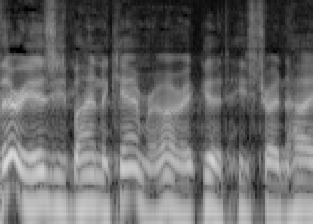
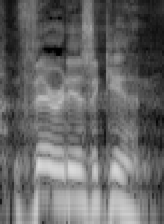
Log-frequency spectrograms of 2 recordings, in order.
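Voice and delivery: usual speaking voice

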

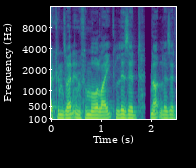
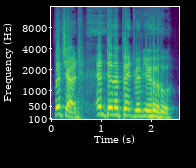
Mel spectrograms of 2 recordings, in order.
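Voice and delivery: higher, louder, slow sentence; stern elder's command; 6 semitones higher, 8 dB louder, slower than usual. Pretend. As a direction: banish him into the pit. Elder condemns Richard.

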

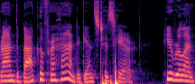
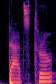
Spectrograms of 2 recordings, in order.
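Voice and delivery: ordinary delivery, nothing marked

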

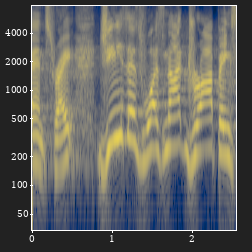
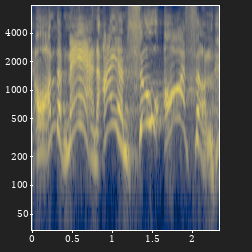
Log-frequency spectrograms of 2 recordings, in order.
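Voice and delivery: mock-bragging, rising to a higher shout; hammed-up boast as a show-off Peter; cocky Peter; 9 semitones higher than usual. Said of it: "And then he's like".

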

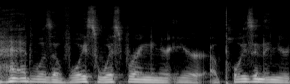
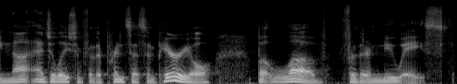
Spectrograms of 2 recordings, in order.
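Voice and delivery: usual speaking voice

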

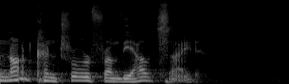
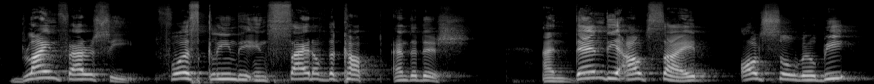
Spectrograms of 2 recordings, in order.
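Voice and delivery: loud, high preaching voice; preaching at full force; 6 semitones higher, 8 dB louder than usual. Acted. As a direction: proclaim it over the congregation.

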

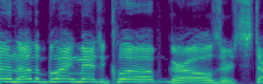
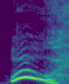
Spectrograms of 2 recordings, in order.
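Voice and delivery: loud whoo of release; 14 semitones higher, 4 dB louder than usual. Real, not acted. Exhale after rant.

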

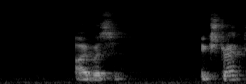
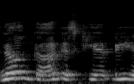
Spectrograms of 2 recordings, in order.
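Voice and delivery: anguished cry; 13 semitones higher, slower than usual. Retold or imitated. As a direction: cry out to God in disbelief. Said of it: "He said".

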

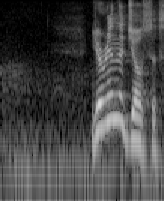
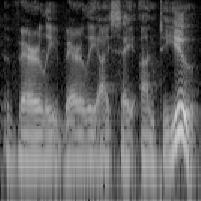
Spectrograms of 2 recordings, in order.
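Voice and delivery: solemn scripture reading; 9 semitones lower than usual. Retold or imitated. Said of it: "Older translations say".

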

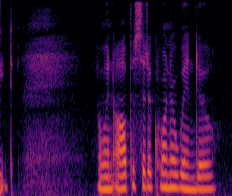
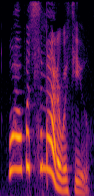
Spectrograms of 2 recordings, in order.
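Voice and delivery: much higher, louder, alarmed cry; wild shock; 8 dB louder than usual. Acted. Uncle Bobby glaring wildly at Dick, alarmed outburst. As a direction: glare and blurt it out wildly. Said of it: "he glared wildly".

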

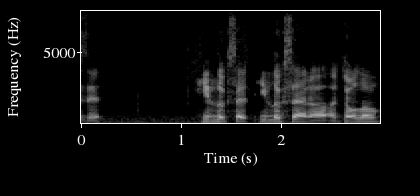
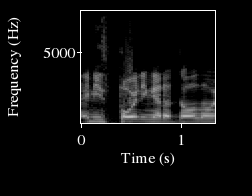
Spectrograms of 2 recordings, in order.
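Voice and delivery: usual speaking voice

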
